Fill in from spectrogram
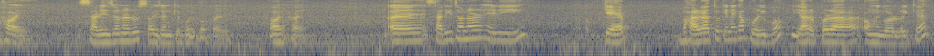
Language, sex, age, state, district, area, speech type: Assamese, female, 18-30, Assam, Sonitpur, rural, spontaneous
